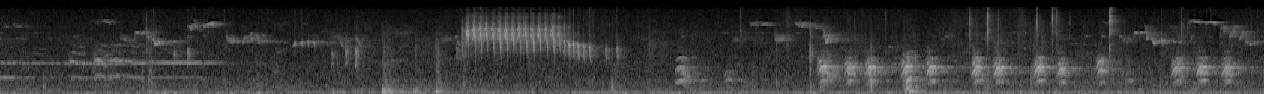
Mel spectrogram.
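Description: Faint birdsong: a high, rapid trill about six seconds in, then a run of short, repeated calls through the second half.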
